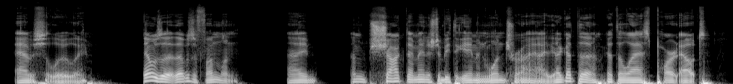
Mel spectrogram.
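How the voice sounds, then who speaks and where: At a very fast pace, a man with a fairly low pitch and vocal fry speaks with lively intonation. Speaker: streamer. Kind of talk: casual live stream chat. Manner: loud.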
